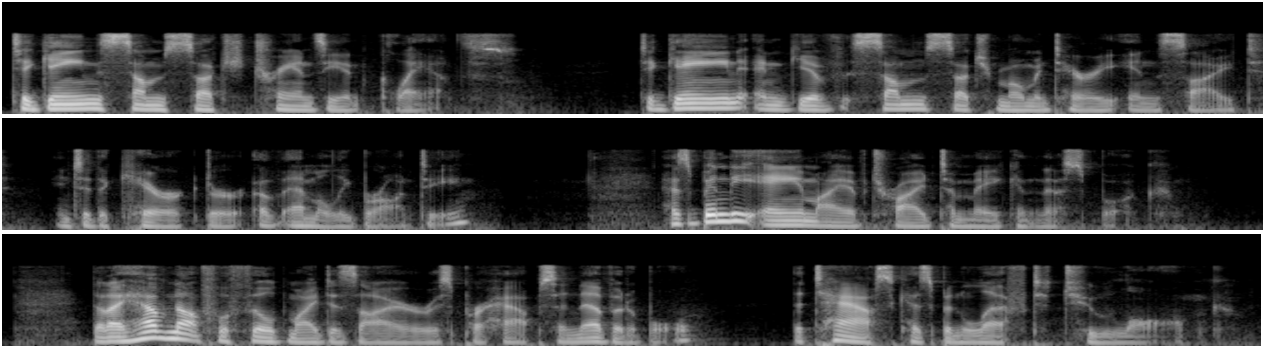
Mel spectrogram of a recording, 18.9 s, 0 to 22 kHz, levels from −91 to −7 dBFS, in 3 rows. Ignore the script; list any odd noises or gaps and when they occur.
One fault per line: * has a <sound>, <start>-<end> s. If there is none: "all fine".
all fine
